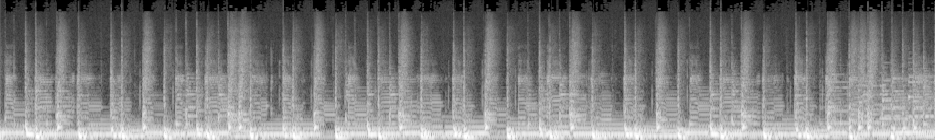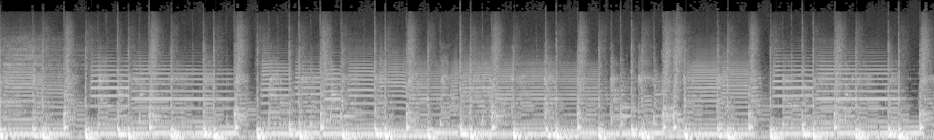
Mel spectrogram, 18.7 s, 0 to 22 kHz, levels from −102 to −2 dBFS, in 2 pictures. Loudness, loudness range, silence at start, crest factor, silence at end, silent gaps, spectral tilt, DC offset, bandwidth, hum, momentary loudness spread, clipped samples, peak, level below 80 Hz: -12 LUFS; 0 LU; 0 s; 10 dB; 0 s; none; -7 dB/octave; under 0.1%; 13 kHz; none; 2 LU; 0.2%; 0 dBFS; -18 dBFS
